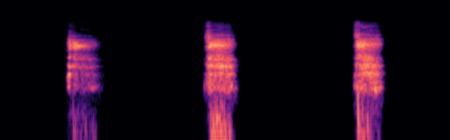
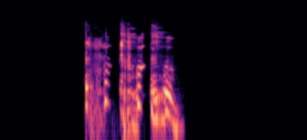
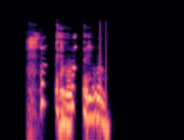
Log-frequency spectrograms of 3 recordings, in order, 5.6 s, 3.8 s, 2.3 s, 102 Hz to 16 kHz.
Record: {
  "exhalation_length": "5.6 s",
  "exhalation_amplitude": 32401,
  "exhalation_signal_mean_std_ratio": 0.33,
  "three_cough_length": "3.8 s",
  "three_cough_amplitude": 31770,
  "three_cough_signal_mean_std_ratio": 0.34,
  "cough_length": "2.3 s",
  "cough_amplitude": 27552,
  "cough_signal_mean_std_ratio": 0.47,
  "survey_phase": "beta (2021-08-13 to 2022-03-07)",
  "age": "45-64",
  "gender": "Female",
  "wearing_mask": "No",
  "symptom_none": true,
  "smoker_status": "Never smoked",
  "respiratory_condition_asthma": false,
  "respiratory_condition_other": false,
  "recruitment_source": "REACT",
  "submission_delay": "1 day",
  "covid_test_result": "Negative",
  "covid_test_method": "RT-qPCR",
  "influenza_a_test_result": "Unknown/Void",
  "influenza_b_test_result": "Unknown/Void"
}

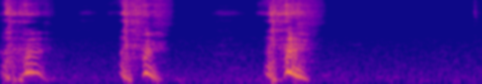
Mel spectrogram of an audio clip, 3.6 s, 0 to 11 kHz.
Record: {
  "three_cough_length": "3.6 s",
  "three_cough_amplitude": 11074,
  "three_cough_signal_mean_std_ratio": 0.38,
  "survey_phase": "beta (2021-08-13 to 2022-03-07)",
  "age": "45-64",
  "gender": "Male",
  "wearing_mask": "No",
  "symptom_none": true,
  "smoker_status": "Never smoked",
  "respiratory_condition_asthma": false,
  "respiratory_condition_other": false,
  "recruitment_source": "REACT",
  "submission_delay": "1 day",
  "covid_test_result": "Negative",
  "covid_test_method": "RT-qPCR",
  "influenza_a_test_result": "Negative",
  "influenza_b_test_result": "Negative"
}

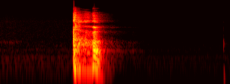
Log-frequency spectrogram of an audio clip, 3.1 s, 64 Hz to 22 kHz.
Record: {
  "cough_length": "3.1 s",
  "cough_amplitude": 32398,
  "cough_signal_mean_std_ratio": 0.23,
  "survey_phase": "alpha (2021-03-01 to 2021-08-12)",
  "age": "45-64",
  "gender": "Male",
  "wearing_mask": "No",
  "symptom_none": true,
  "smoker_status": "Ex-smoker",
  "respiratory_condition_asthma": false,
  "respiratory_condition_other": false,
  "recruitment_source": "REACT",
  "submission_delay": "2 days",
  "covid_test_result": "Negative",
  "covid_test_method": "RT-qPCR"
}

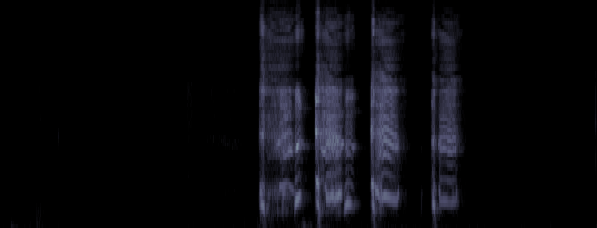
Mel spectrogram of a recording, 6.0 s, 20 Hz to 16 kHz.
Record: {
  "three_cough_length": "6.0 s",
  "three_cough_amplitude": 15321,
  "three_cough_signal_mean_std_ratio": 0.35,
  "survey_phase": "beta (2021-08-13 to 2022-03-07)",
  "age": "45-64",
  "gender": "Female",
  "wearing_mask": "No",
  "symptom_cough_any": true,
  "symptom_runny_or_blocked_nose": true,
  "symptom_fatigue": true,
  "symptom_other": true,
  "smoker_status": "Ex-smoker",
  "respiratory_condition_asthma": true,
  "respiratory_condition_other": false,
  "recruitment_source": "Test and Trace",
  "submission_delay": "1 day",
  "covid_test_result": "Positive",
  "covid_test_method": "LFT"
}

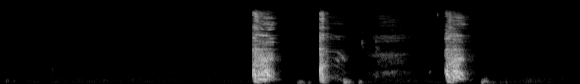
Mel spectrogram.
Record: {
  "three_cough_length": "5.8 s",
  "three_cough_amplitude": 31388,
  "three_cough_signal_mean_std_ratio": 0.24,
  "survey_phase": "beta (2021-08-13 to 2022-03-07)",
  "age": "18-44",
  "gender": "Female",
  "wearing_mask": "No",
  "symptom_fatigue": true,
  "smoker_status": "Never smoked",
  "respiratory_condition_asthma": false,
  "respiratory_condition_other": false,
  "recruitment_source": "REACT",
  "submission_delay": "2 days",
  "covid_test_result": "Negative",
  "covid_test_method": "RT-qPCR",
  "influenza_a_test_result": "Negative",
  "influenza_b_test_result": "Negative"
}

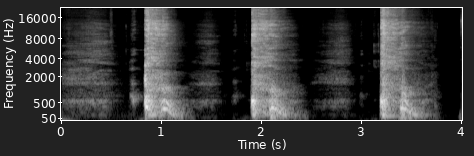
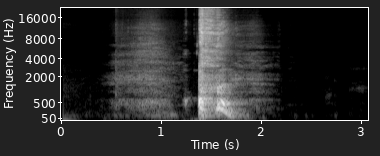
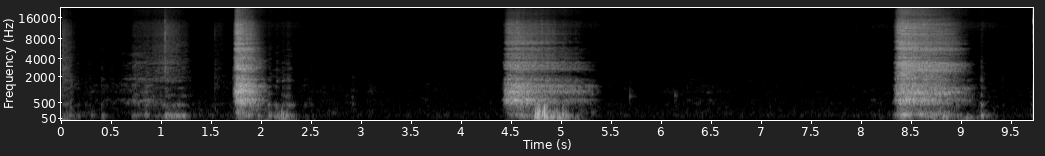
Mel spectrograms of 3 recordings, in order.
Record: {
  "three_cough_length": "4.0 s",
  "three_cough_amplitude": 32768,
  "three_cough_signal_mean_std_ratio": 0.34,
  "cough_length": "3.1 s",
  "cough_amplitude": 32768,
  "cough_signal_mean_std_ratio": 0.24,
  "exhalation_length": "9.7 s",
  "exhalation_amplitude": 4912,
  "exhalation_signal_mean_std_ratio": 0.31,
  "survey_phase": "beta (2021-08-13 to 2022-03-07)",
  "age": "18-44",
  "gender": "Male",
  "wearing_mask": "No",
  "symptom_headache": true,
  "symptom_onset": "3 days",
  "smoker_status": "Current smoker (e-cigarettes or vapes only)",
  "respiratory_condition_asthma": false,
  "respiratory_condition_other": false,
  "recruitment_source": "REACT",
  "submission_delay": "1 day",
  "covid_test_result": "Negative",
  "covid_test_method": "RT-qPCR",
  "influenza_a_test_result": "Negative",
  "influenza_b_test_result": "Negative"
}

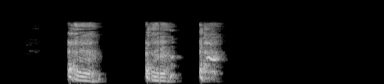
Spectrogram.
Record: {
  "three_cough_length": "3.8 s",
  "three_cough_amplitude": 27881,
  "three_cough_signal_mean_std_ratio": 0.37,
  "survey_phase": "beta (2021-08-13 to 2022-03-07)",
  "age": "45-64",
  "gender": "Female",
  "wearing_mask": "No",
  "symptom_headache": true,
  "symptom_change_to_sense_of_smell_or_taste": true,
  "symptom_loss_of_taste": true,
  "smoker_status": "Ex-smoker",
  "respiratory_condition_asthma": false,
  "respiratory_condition_other": false,
  "recruitment_source": "REACT",
  "submission_delay": "1 day",
  "covid_test_result": "Negative",
  "covid_test_method": "RT-qPCR"
}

